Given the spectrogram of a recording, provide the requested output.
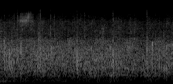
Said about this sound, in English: There ought to be more than four hand claps for that. This is not golf. This is not golf clap time.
